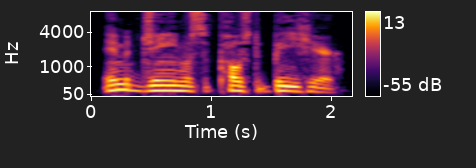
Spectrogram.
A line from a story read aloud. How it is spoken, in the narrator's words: he mumbled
